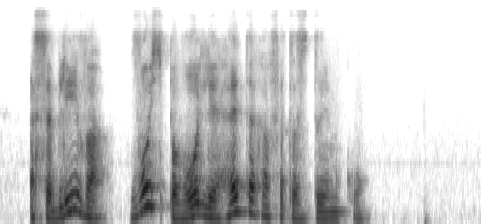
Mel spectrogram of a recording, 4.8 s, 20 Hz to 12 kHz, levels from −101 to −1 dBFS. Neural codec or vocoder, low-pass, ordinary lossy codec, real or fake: none; 7.2 kHz; Opus, 16 kbps; real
